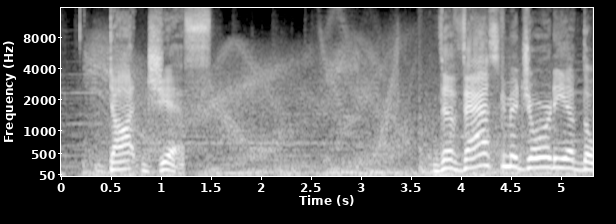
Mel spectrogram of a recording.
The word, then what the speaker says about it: GIF: type says that it is supposed to be pronounced GIF do JF the vast majority of the world calls it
